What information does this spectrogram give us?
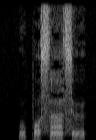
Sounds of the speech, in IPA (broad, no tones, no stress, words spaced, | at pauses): upɔsã sʏ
